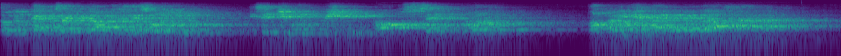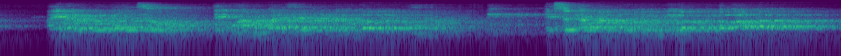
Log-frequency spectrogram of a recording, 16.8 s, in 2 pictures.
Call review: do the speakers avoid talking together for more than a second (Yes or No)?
No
